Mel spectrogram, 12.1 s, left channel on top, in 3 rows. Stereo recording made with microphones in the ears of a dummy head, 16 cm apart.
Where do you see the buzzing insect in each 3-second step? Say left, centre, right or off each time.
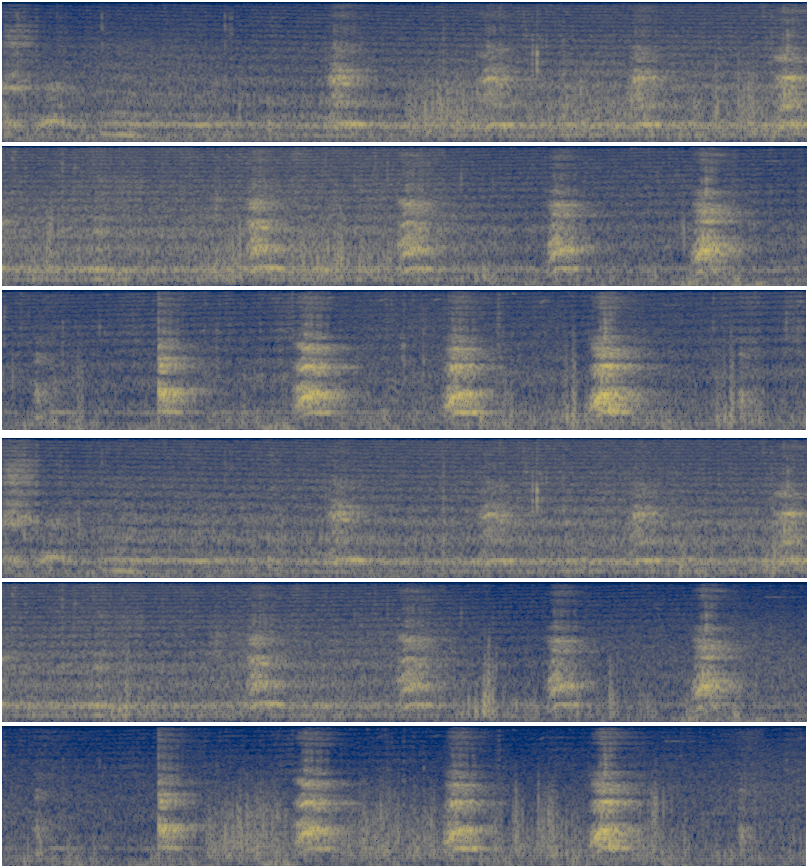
right, centre, left, left.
